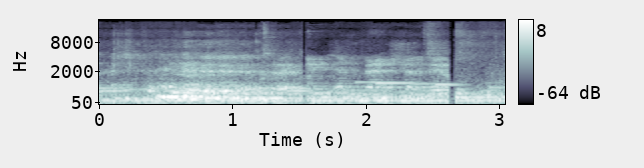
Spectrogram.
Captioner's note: chuckles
